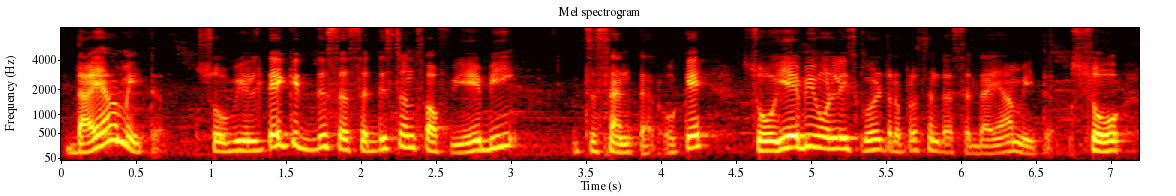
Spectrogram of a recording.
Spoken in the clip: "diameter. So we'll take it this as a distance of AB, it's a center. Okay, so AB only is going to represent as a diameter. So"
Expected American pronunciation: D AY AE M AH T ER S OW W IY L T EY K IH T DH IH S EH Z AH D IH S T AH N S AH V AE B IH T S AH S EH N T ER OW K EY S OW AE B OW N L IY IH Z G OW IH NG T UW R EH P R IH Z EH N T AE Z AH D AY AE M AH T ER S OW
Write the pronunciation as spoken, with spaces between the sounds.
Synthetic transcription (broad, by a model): D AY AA M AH T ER S OW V IY L T EY K IH T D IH S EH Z AH D IH S T AH N S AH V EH B IH T S AH S EH N T ER OW K EY S OW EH B OW N L IY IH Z G OW IH NG T UW R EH P R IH S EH N T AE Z AH D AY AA M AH T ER S OW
